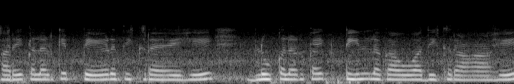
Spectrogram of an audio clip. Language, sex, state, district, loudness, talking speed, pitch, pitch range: Hindi, female, Chhattisgarh, Rajnandgaon, -16 LUFS, 210 wpm, 230 Hz, 220-245 Hz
